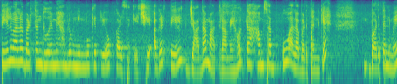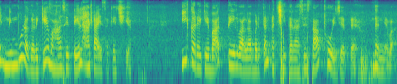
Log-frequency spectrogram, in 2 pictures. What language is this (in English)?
Maithili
